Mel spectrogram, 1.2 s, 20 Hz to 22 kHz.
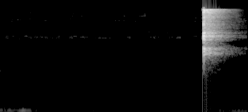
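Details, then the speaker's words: Motorcycle starter relay (Supra 125/Vario) bench-tested with battery power applied: one sharp, crisp click, meaning it still works; normal starter relay click. "Tia terdengar ya ini berarti masih masih kerja"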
